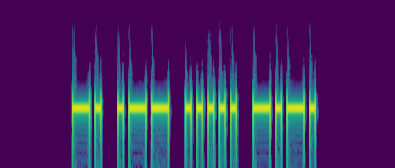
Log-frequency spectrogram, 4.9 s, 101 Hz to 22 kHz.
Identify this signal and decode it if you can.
Morse code, heard as a keyed tone, about 17 wpm, 700 Hz. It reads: NW5C
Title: USA Call Signs - 4 Characters - Repeated 3x - 17wpm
